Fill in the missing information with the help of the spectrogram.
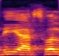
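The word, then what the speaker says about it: d'Arsonval: एक होता है डी आर्सोनवल आर्सोवल डी आर्सोवल बोलते थे हम लोग, तो एन साइलेंट है इसमें, डी आर्सोवल गैल्वेनोमीटर।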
